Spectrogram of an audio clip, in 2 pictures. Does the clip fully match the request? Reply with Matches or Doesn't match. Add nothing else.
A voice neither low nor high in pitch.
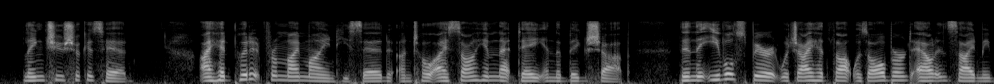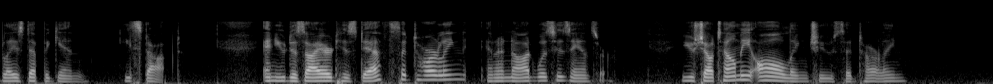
Matches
